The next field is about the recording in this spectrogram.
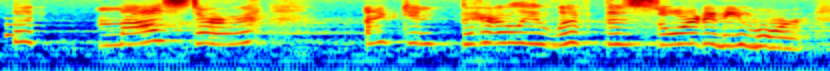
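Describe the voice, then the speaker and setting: A woman's voice: very high voice, fairly even intonation, unhurried. A woman voicing an exhausted, suffering young sword apprentice girl in a video game, weary and pleading. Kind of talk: dramatic video game voice acting. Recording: long hall reverb, faint noise.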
